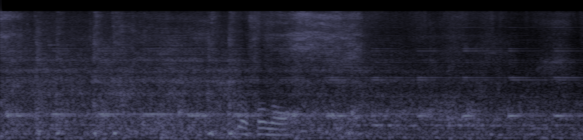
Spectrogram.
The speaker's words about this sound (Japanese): ちょっと電車だからうるさいですよね。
